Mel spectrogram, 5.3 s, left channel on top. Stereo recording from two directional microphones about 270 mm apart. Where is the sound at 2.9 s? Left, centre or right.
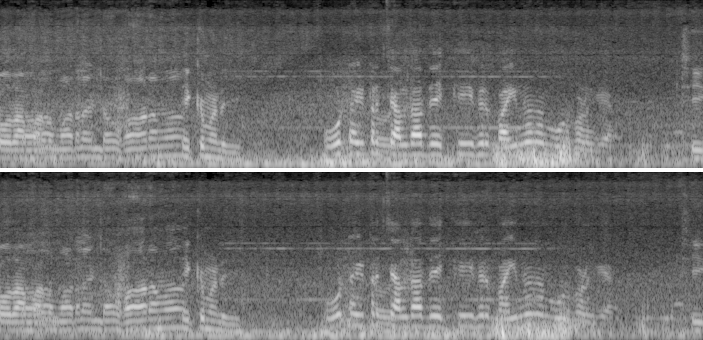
Left.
